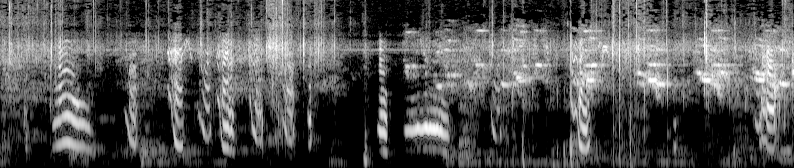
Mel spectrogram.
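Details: Grey francolin call: a series of harmonic notes that bend up and down, given in quick bursts and short phrases. Fainter chirps from other birds are heard in the background.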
